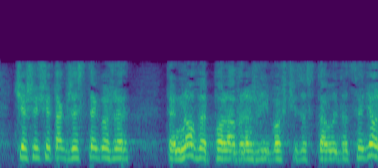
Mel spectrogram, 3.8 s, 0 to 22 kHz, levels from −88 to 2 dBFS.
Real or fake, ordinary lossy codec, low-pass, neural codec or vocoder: fake; AAC, 48 kbps; 5.4 kHz; vocoder, 24 kHz, 100 mel bands, Vocos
